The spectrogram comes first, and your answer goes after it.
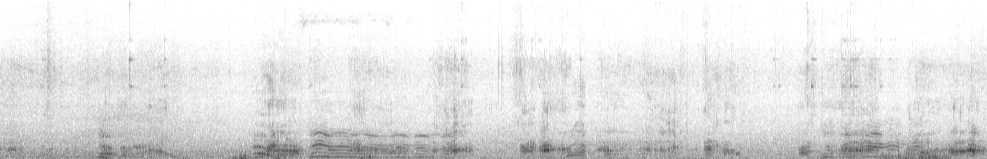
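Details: Bella, a three-month-old puppy mad while playing outdoors, gives wavering high whines and yappy barks, one long drawn-out whine in the middle, amid faint human speech.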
